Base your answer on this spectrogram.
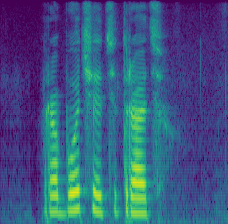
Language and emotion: Russian, neutral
